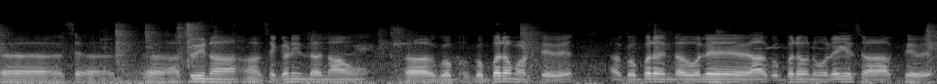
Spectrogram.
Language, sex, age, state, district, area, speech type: Kannada, male, 45-60, Karnataka, Dakshina Kannada, rural, spontaneous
